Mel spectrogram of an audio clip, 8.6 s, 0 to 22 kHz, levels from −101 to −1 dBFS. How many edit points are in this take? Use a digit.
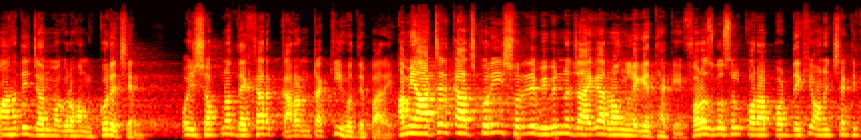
1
